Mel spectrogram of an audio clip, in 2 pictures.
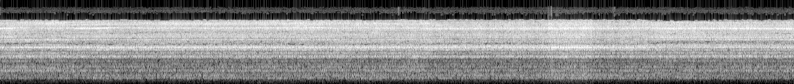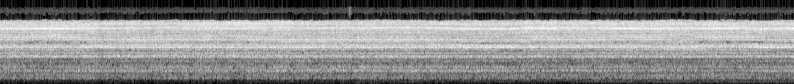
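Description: Handheld craft heat tool blowing hot air to dry wet watercolour paint: a steady fan whine over rushing air, briefly a little louder about eleven seconds in.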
